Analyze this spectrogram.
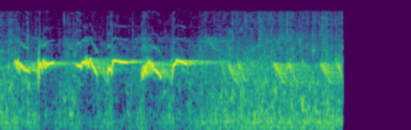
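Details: Drongo in lively, varied full song: a run of clear whistled notes near one pitch, each with short rising and falling inflections, repeated about twice a second, softer trailing phrases toward the end before cutting off.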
